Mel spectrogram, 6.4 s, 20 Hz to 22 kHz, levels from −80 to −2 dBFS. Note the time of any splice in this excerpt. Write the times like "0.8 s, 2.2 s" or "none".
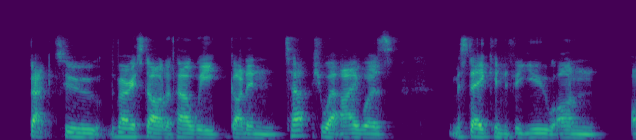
none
